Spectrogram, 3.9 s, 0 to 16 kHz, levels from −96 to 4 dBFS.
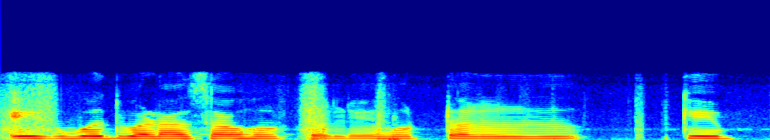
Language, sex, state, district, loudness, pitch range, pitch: Hindi, female, Himachal Pradesh, Shimla, -14 LUFS, 225-240 Hz, 230 Hz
